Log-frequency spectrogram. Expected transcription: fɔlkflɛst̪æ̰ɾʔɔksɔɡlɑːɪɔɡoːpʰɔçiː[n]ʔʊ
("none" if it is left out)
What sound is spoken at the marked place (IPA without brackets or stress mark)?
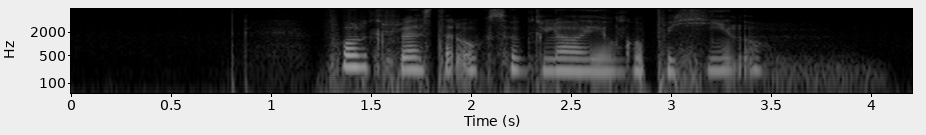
n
